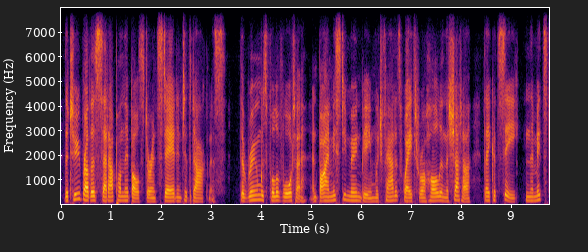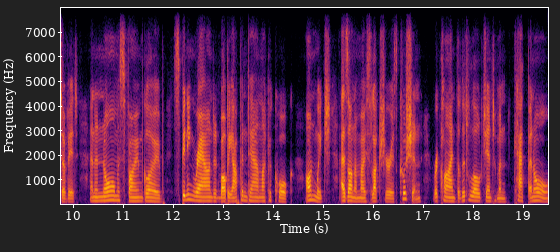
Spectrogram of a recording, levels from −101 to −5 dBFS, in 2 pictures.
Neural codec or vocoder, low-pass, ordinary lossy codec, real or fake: none; 7.2 kHz; Opus, 24 kbps; real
